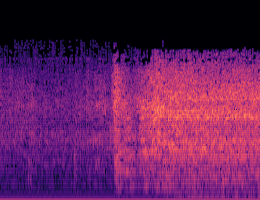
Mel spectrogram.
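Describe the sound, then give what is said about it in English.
A boat engine starts: a steady low hiss, then a sudden burst at the catch, and the motor settles into a loud, continuous rumbling drone that grows slightly fuller. “Try the engine now.”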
